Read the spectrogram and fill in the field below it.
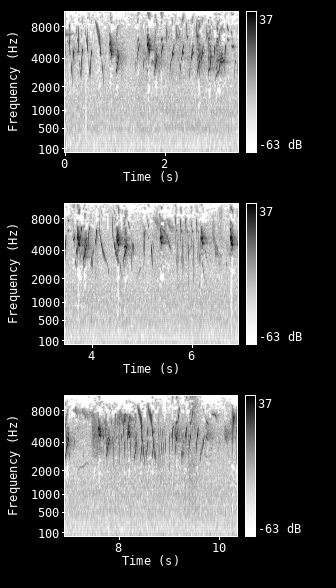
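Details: Out in the wild, European goldfinch adults with young sing a long, lively twitter: rapid high chirps, sharp clicks and short trills in repeated bursts across the whole stretch, with only soft background noise.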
